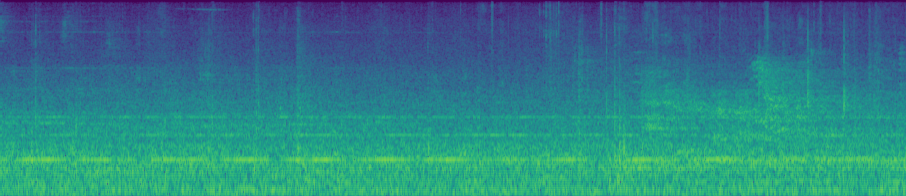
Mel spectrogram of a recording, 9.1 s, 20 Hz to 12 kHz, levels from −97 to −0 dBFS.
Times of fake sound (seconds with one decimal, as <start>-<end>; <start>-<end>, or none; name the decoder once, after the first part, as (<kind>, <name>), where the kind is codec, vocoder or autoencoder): 6.5-9.1 (vocoder, Vocos)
